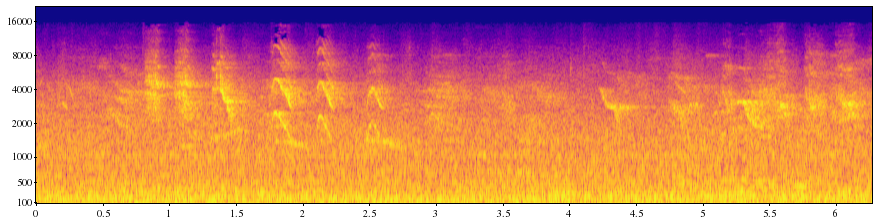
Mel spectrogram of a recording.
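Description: Small birds chirping in quick, falling notes, in two busy spells, about a second in and again near the end, over a steady low background hum.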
